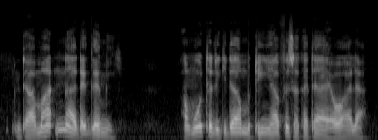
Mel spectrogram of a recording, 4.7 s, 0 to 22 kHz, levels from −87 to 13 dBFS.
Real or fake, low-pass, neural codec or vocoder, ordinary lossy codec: fake; 14.4 kHz; vocoder, 44.1 kHz, 128 mel bands, Pupu-Vocoder; none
